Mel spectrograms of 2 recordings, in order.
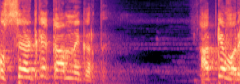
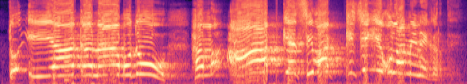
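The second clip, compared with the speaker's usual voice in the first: loud, much higher proclaiming shout; shouted climax; 6 semitones higher, 3 dB louder, slower than usual. Acted. Preacher proclaiming the verse's meaning to listeners, shouting.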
